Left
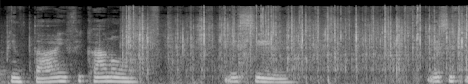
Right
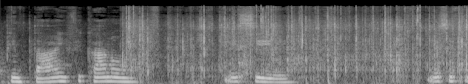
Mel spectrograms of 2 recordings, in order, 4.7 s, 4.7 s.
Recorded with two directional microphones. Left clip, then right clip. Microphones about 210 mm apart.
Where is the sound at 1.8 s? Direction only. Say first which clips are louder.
Left 2 dB; centre (ahead or behind).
